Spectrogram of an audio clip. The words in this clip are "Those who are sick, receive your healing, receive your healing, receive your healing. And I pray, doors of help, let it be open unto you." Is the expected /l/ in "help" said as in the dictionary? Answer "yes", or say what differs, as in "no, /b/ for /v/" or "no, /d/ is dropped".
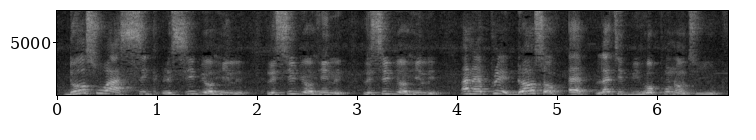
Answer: no, /l/ is dropped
